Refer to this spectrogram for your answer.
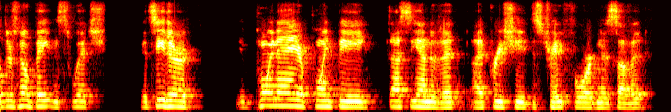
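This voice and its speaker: A man from Baltimore, a musician guest on a podcast, telling animated, rambling stories in casual chat. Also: a little high, muffled recording. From Baltimore, USA.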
